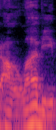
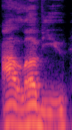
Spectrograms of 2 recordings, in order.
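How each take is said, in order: First: A loving "I love you"; sincere I love you. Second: Cold, grudging "I love you", a bit louder; resentful "I love you"; negative tone. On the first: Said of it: "Most of us wanna hear". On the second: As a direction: spit out "I love you" as if it hurts. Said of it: "with negative body language and a negative tone". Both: Shown as a demonstration.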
